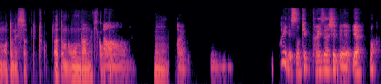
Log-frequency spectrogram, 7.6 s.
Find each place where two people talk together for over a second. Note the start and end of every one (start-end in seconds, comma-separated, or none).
none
